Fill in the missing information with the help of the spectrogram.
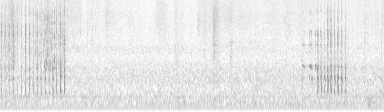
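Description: Collared aracari gives two quick bursts of sharp, clicking notes, about a dozen in rapid series, then a shorter run after a pause, over faint background hiss.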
